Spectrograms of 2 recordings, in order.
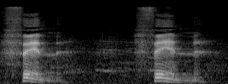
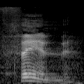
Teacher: Dense cuenta cómo digo, thin. Utilizo solamente el aire en la TH · Term: TH sin voz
